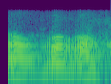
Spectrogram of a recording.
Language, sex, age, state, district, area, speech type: Bodo, male, 60+, Assam, Udalguri, urban, conversation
